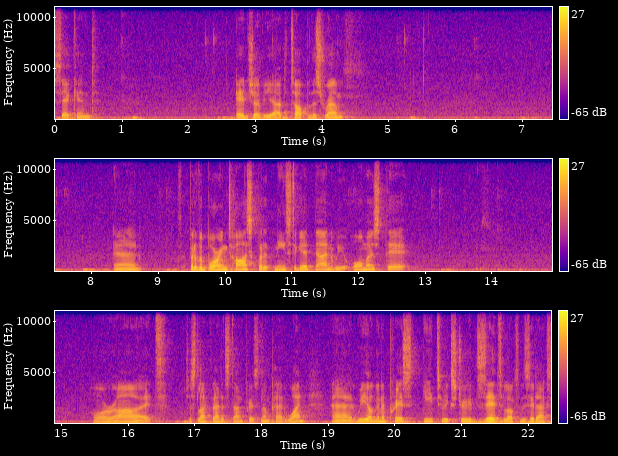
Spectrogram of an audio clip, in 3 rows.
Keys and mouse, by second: 0.3 click, 2.8 middle click, 4.3 shift+click, 5.1 shift+click, 5.6 middle click, 7.4 shift+click, 8.9 shift+click, 9.5 middle click, 13.6 middle click, 18.0 KP_1, 20.4 e.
